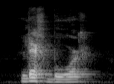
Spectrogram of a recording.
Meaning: ovipositor
- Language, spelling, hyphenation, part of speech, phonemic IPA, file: Dutch, legboor, leg‧boor, noun, /ˈlɛx.boːr/, Nl-legboor.ogg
